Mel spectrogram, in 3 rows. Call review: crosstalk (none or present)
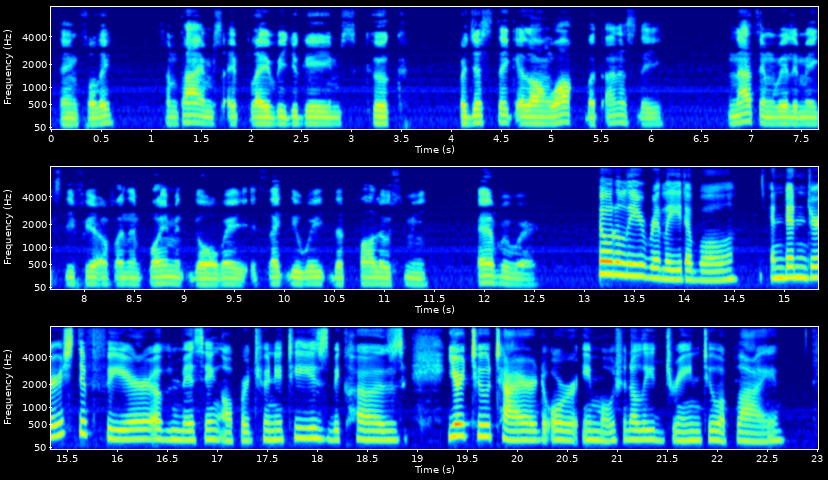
none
